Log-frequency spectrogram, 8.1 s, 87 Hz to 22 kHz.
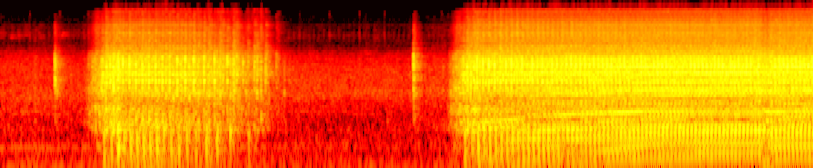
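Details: Troy-Bilt TB4HB EC leaf blower, unstarted 4–5 years, full choke, primed: short pull catches and dies, then fires into a ragged buzzing run with uneven beat, running rough. Breather loaded with oil; owner suspects compression leaking past rings.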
